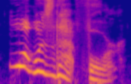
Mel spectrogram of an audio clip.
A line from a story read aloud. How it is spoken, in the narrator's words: Jason barked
